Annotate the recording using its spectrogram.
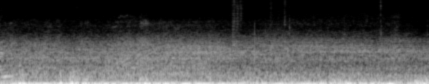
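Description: Steady road noise inside a moving car: a loud low rumble with a fainter hiss above it.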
